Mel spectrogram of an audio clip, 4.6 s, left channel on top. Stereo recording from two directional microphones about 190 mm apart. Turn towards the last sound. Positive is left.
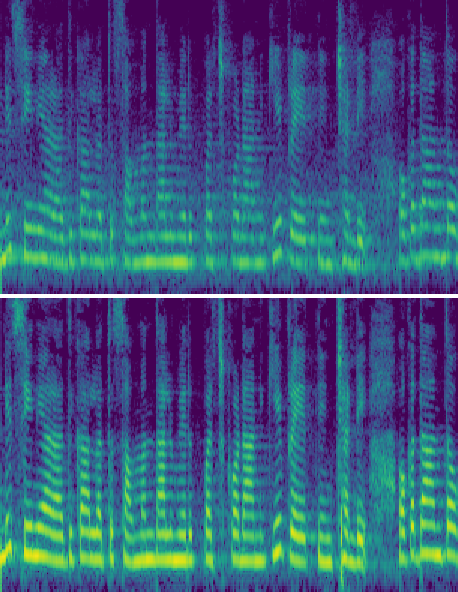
turn(degrees=-50)  # may be behind; listen again after turning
